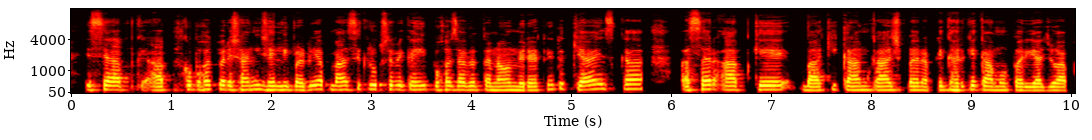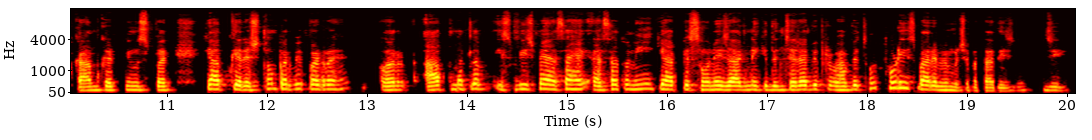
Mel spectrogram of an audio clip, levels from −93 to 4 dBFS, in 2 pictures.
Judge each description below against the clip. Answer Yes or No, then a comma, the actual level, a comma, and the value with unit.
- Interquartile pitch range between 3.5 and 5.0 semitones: No, average, 3.1 semitones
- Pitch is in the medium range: Yes, medium, 170 Hz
